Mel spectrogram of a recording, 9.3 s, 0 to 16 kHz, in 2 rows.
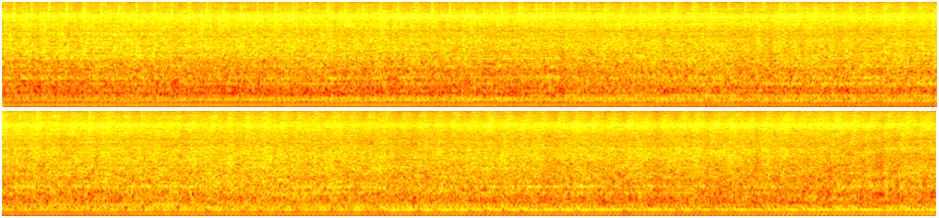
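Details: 2006 Honda CBR600 F4i motorcycle at idle: busy engine note with a light, quick ticking riding over it; cause of the tick unknown.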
